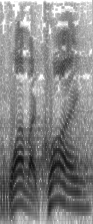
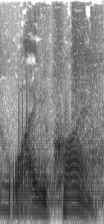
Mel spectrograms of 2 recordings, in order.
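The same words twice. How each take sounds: First: Higher, indignant echo question; acted affronted surprise; startled retort. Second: Said in the usual way. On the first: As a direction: throw the question back, pitched up. Startled boy retorts to stranger.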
